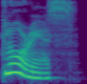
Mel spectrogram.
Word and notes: glorious: British English

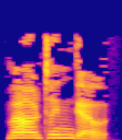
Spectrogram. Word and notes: mountain goat: British English

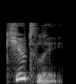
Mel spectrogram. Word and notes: cutely: British English

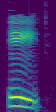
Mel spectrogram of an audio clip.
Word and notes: 8: British English

